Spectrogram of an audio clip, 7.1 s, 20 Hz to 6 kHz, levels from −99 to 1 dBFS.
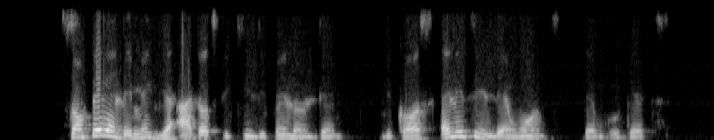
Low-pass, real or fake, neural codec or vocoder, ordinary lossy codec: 5.4 kHz; real; none; none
